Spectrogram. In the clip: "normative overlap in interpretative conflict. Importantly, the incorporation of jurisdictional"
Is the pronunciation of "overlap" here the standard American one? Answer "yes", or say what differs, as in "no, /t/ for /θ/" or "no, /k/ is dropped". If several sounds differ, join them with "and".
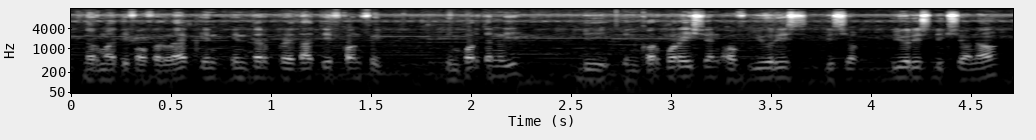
no, /f/ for /p/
